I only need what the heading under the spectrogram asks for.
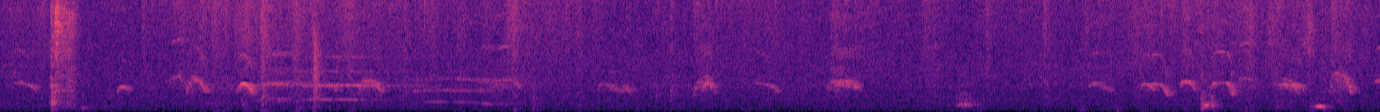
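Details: Hen and chicks, chickens: a busy chorus of short, high, rising peeps from several chicks, with a few lower soft clucking notes mixed in and some light rustling.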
